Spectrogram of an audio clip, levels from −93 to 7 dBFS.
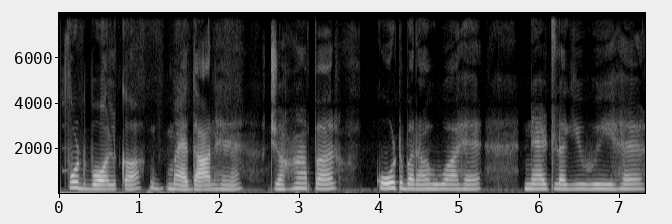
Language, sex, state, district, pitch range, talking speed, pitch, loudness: Hindi, female, Andhra Pradesh, Chittoor, 200-215 Hz, 90 wpm, 210 Hz, -24 LUFS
